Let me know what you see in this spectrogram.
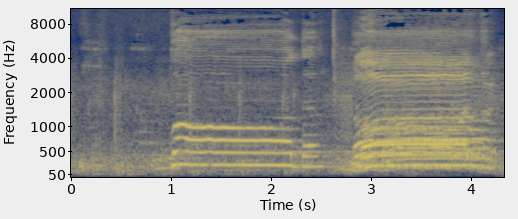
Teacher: জিহ্বার গোড়ার কিনারা উপরের মাড়ির দাঁতের গোড়ার সঙ্গে লাগাই যায়। জিহ্বাটাকে অটোমেটিক ভিতর দিকে টান দিবেন, দেখবেন জিহ্বার গোড়া ওখানে লেগে যাবে।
